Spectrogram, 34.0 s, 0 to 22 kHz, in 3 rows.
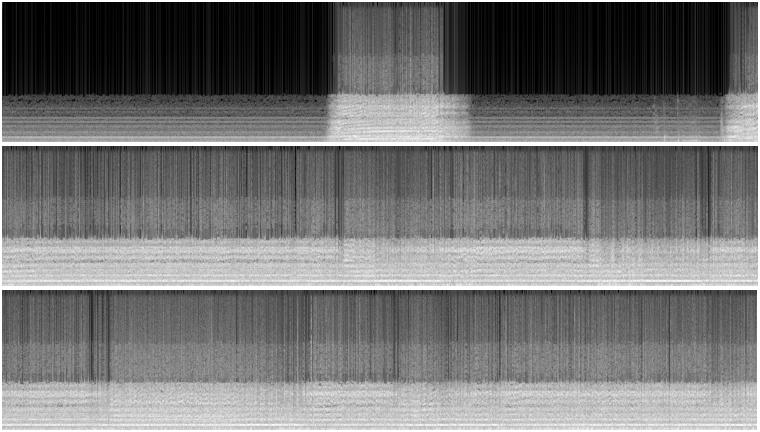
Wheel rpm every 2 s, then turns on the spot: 0, 0, 70, 60, 0, 110, 230, 230, 230, 230, 230, 230, 220, 230, 230, 230, 230.
none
